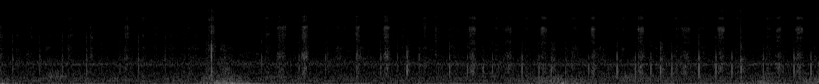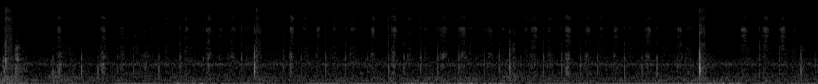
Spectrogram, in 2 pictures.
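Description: Fountain pen nib scratching across journal paper in continuous handwriting, a quick run of fine strokes with a few sharper ticks as the nib meets or leaves the page.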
